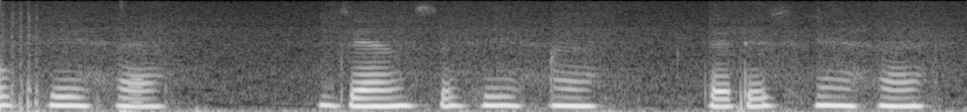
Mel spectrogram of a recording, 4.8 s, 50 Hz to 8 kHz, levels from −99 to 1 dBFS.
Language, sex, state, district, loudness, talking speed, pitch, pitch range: Hindi, female, Jharkhand, Palamu, -15 LUFS, 100 wpm, 220 Hz, 210-230 Hz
